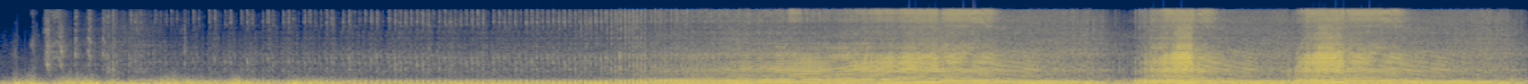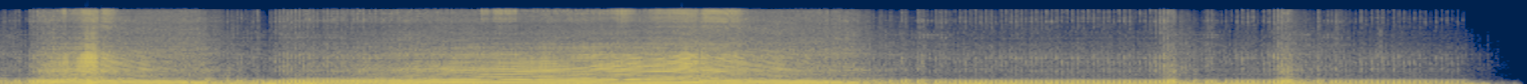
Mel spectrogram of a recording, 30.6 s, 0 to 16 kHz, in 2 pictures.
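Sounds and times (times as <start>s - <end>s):
vehicle engine: 0.4s - 30.4s.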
